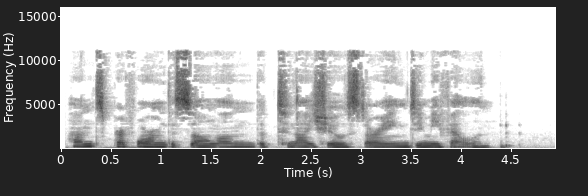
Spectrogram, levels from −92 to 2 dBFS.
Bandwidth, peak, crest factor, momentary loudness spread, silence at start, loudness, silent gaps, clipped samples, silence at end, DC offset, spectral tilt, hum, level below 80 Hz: 11.5 kHz; -6 dBFS; 18 dB; 10 LU; 0.1 s; -25 LUFS; none; under 0.1%; 0.45 s; under 0.1%; -4.5 dB/octave; none; -52 dBFS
